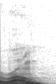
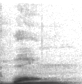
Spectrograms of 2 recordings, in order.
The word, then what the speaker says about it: Wrong: come in hi um you see doctor wrong uh it's pronounced wang the ari silent but yes come in uh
